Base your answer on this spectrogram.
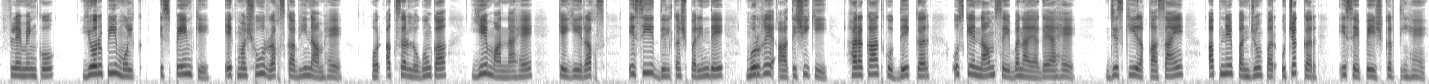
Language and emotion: Urdu, neutral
